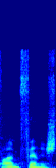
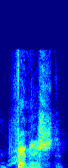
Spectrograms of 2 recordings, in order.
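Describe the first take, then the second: First: It sounds defeated and resigned. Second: It sounds triumphant and declaring.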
